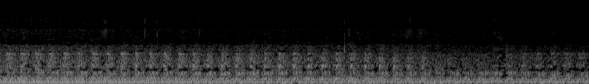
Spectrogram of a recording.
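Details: Audi A6 3.0L TDI diesel at idle: steady, fairly even tapping about twice a second over the engine drone; source of the noise unclear.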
